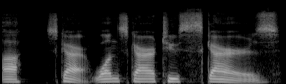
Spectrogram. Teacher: There's no vowel sound before the S.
